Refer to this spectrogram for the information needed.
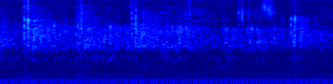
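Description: An audience claps together in a steady, dense burst of applause, many overlapping hand claps forming a bright crackling wash at moderate volume, with no voices and a faint low hum underneath.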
